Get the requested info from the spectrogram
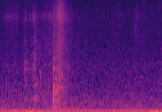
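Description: Soft rustle and scrape of a paperback book being lifted out of a cardboard box, with a brighter brush of sound just under a second in.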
